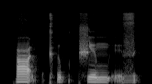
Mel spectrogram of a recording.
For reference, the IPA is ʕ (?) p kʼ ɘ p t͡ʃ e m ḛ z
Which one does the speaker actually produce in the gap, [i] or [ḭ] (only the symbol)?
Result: ḭ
